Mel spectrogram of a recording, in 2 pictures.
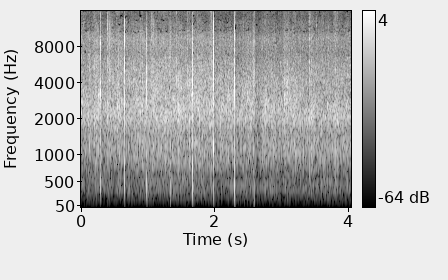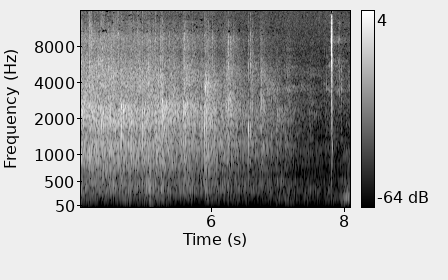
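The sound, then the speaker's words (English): Audience applause for award winners at the 2023 Canadian Disability Hall of Fame induction ceremony, a steady dense clapping that thins out near the end to a few scattered claps. “So again, let's hear it for all three of our winners.”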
